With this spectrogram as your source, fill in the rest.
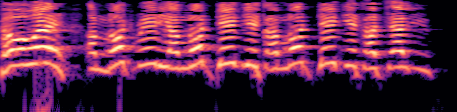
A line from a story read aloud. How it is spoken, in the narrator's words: an empty, bitter old man who repeatedly fell into shrieking terrors, crying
